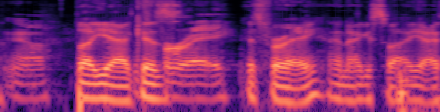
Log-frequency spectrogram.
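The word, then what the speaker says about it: Foree: all the time yeah but yeah because his foray and i guess yeah i said it right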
